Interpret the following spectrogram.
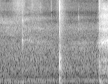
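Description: Near silence, room tone, broken by a single sharp click about a second in.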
